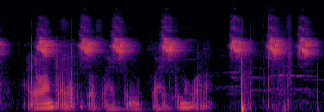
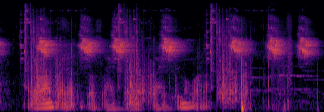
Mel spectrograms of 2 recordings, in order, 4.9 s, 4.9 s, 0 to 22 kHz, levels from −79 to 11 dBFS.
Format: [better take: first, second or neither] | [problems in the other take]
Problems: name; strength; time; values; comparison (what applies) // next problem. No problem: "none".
first | background sound (Shatter); 9 dB below the speech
